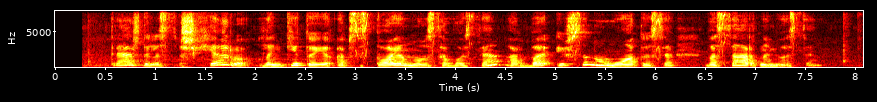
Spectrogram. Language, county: Lithuanian, Utena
